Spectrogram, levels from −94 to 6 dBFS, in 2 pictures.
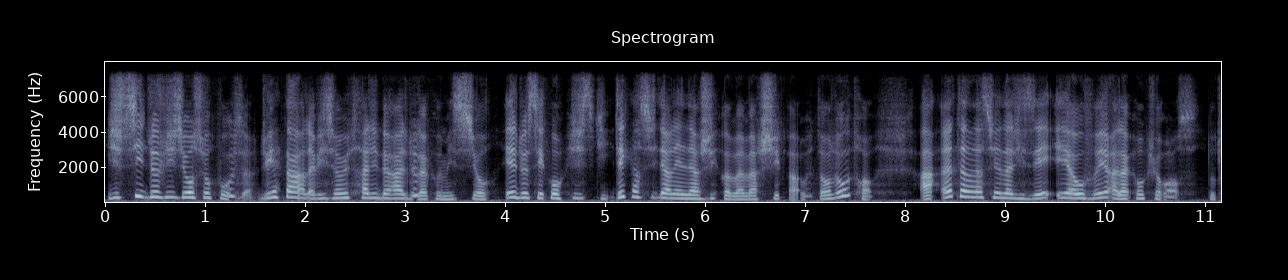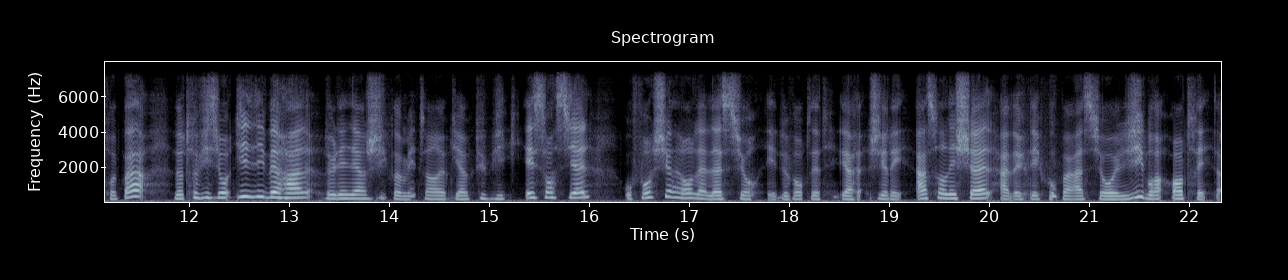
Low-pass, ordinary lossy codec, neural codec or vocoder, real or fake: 7.2 kHz; none; autoencoder, 22.05 kHz, a latent of 192 numbers a frame, VITS, trained on many speakers; fake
